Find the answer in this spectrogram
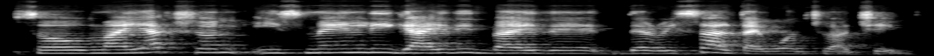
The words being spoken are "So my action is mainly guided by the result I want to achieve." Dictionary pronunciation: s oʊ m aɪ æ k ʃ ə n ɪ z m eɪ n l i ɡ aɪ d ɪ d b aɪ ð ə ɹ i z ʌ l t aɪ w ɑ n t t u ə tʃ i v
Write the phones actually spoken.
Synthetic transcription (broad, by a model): s oʊ m aɪ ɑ k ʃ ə n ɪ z m eɪ n l i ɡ aɪ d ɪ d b aɪ ð ə ɹ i s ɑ l t aɪ w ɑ n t t u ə tʃ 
